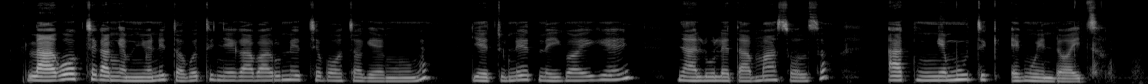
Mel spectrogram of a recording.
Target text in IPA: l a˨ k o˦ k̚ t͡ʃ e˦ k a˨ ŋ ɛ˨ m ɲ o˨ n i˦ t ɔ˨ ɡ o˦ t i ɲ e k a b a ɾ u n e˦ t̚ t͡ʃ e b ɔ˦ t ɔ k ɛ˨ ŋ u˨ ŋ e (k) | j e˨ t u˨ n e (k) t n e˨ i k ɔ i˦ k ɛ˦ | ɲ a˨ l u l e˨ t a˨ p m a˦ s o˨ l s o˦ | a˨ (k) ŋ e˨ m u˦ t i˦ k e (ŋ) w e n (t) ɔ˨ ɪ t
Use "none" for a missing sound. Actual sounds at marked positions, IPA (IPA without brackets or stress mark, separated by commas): none, none, k, ŋ, d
